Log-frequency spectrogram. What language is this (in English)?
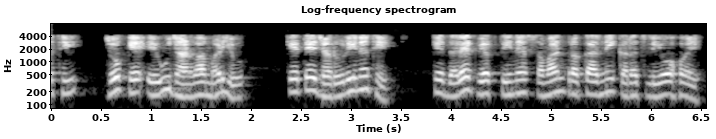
Gujarati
